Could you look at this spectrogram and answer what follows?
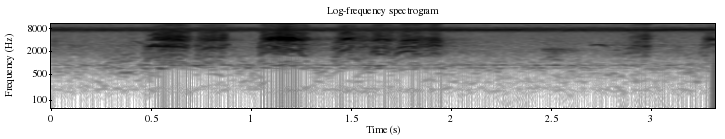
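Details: Peach-fronted parakeet (Eupsittula aurea) uttering a short series of harsh, clipped squawks that fade into softer distant notes, with a persistent high insect drone throughout.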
